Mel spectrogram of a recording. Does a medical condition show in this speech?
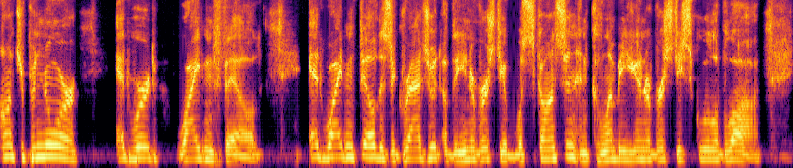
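No.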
